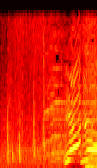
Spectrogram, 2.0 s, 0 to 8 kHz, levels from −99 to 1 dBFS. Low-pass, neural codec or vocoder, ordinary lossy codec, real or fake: 7.2 kHz; none; none; real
